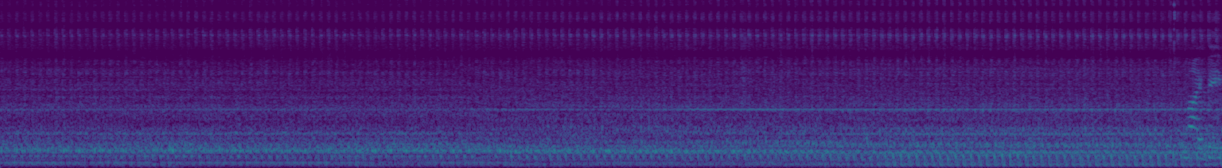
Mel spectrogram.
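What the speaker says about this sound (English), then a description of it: "So I'm sewing this end together, and then I will keep going." A Baby Lock Brilliant sewing machine stitches jelly roll quilt pieces together, its motor giving a steady, close, continuous whirr with a fast needle rhythm that runs without pause throughout.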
